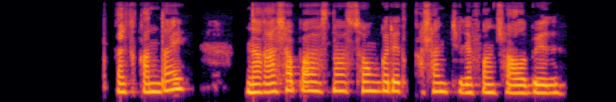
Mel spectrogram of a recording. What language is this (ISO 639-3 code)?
kaz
